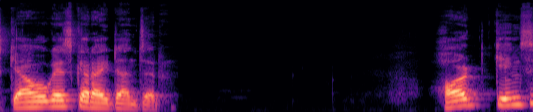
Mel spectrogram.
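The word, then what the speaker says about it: Hodgkin: पर है देखिए फ्रेंड्स यहां पर जी साइलेंट है ठीक है इसे हॉट किंग ही पढ़ा जाएगा ठीक है हॉट किंग्स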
